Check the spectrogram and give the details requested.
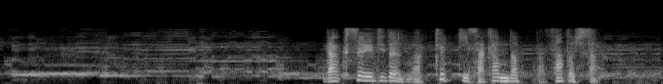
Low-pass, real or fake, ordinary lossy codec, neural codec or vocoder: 5.4 kHz; fake; none; codec, 16 kHz in and 24 kHz out, 0.6 kbps, FireRedTTS-2 codec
